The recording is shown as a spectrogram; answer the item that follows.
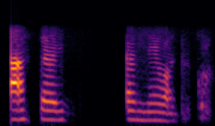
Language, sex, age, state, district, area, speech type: Kannada, female, 18-30, Karnataka, Shimoga, rural, conversation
